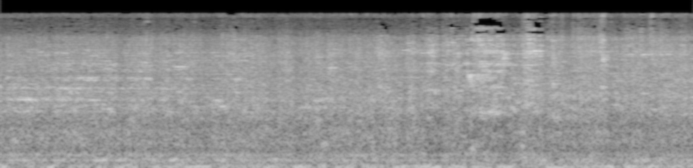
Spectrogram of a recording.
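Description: Freight train cars rolling past on the rails: a steady low rumble of steel wheels on track with light clatter.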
